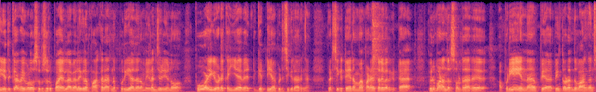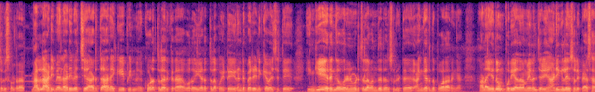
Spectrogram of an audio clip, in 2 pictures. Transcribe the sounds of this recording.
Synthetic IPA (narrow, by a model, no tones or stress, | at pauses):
ɛðɯkːaːɣɐɪʋːɐɭosʊɾɯsʊɾɯpːaːɛlːaːʋeːlɛɣɐɭɐ̃mpaːɾkɪɾaːɾɯnɯpʊɾɪjaːðɐnɐmːɐɪlɐɲd͡ʒʋɛɽɪjɐnʊ̃ | puːʋɐːɻɪɣɐjoːɽɐkɐjːɐʋɡɛʈːɪjaːpɪɽɪt͡ʃːɯkːɪɾaːɾɯŋɡɐ | pɪɾɪt͡ʃːɯkːɪʈːeːnɐmːɐpɐɽɐjɐt̪ːɐlɐɪʋɐɾɯkːɪʈːɐpɛɾɯmaːnɐnd̪ɐɾɐsɔlɾaːɾɯ | ɐpːɐɽɪjeːɛnːɐppɪnt̪ɔɽɐɾnd̪ɯʋaːŋɡɐnːɯsɔlːisɔlɾaːɾɯnɐlːɐːɽɪmeːlɐɐɽɪʋɛt͡ʃːɯɐɽɯt̪ːɐːɾɐɪkːɯpɪnkuːɽɐt̪ːɪlɪɾɯkːɪɾɐɔɾɯɪɽɐt̪ːɪlɐpoːjɪʈːɯɾɛɳɖɯp̬eːɾnɪkːɐʋɐt͡ʃːɯʈːɯ | ɪŋɡejeːɪɾɯŋɡɐɔɾɯnɪmɪɽɐt̪ːɪlɐʋɐnd̪ɯɾɯnːɯsɔlːɪʈːɯɐ̰ŋɡeːɪɾɯnd̪ɯpoːɾaːɾɯŋɡɐ | aːnaːɛðɯʋɯmpʊɾɪjaɐðɐnɐmːɐɪlɐɲd͡ʒɐɾɪjɐ̃ɐɽɪɣɪleːnɯsɔlːipeːsɐaː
